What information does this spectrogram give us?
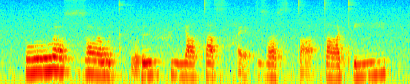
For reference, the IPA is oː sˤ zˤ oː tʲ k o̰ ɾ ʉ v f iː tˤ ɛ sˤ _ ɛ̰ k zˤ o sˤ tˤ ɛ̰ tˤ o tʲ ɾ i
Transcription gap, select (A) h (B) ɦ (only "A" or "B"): A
